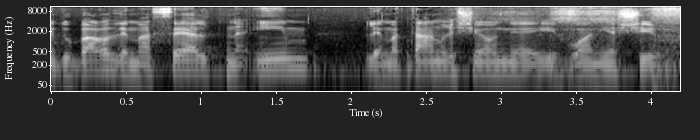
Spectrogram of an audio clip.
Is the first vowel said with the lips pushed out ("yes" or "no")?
no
